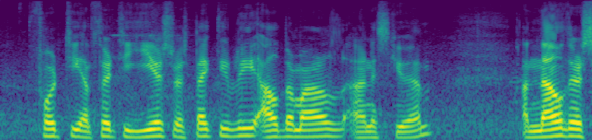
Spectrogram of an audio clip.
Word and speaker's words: Albemarle: In Chile, we say Albemarle because in Spanish it's much easier to pronounce, but the real name is Albemarle.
